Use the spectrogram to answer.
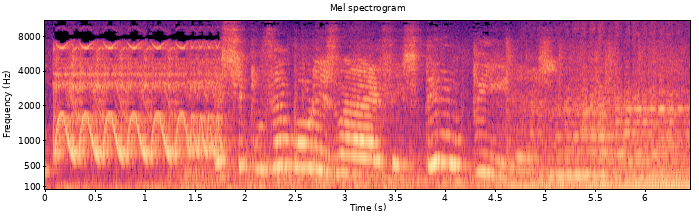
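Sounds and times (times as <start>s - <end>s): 
toy fire truck siren wailing: 0.0s - 1.7s
speech: 2.0s - 6.3s.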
